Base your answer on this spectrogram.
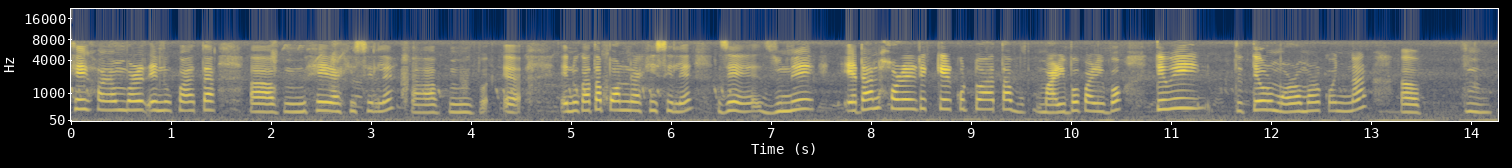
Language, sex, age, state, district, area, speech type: Assamese, female, 30-45, Assam, Nagaon, rural, spontaneous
